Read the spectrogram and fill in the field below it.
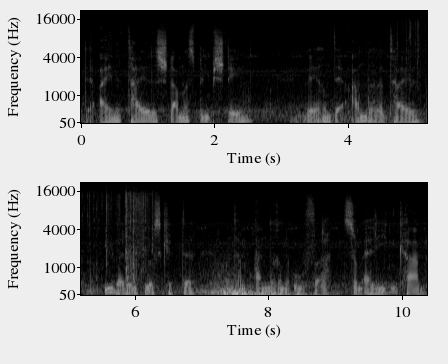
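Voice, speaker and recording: A man telling a scripted fantasy story as an immersive campfire narrator, speaking gently and poetically to the listener. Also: low-pitched, background noise. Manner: slow, gentle, poetic delivery. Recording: constant night insect and nature ambience. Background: crickets and forest night sounds.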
